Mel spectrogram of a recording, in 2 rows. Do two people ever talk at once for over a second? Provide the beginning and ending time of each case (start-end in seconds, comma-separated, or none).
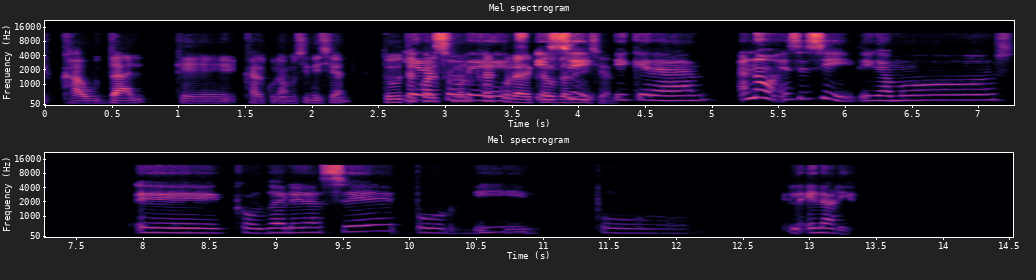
2.7-4.4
